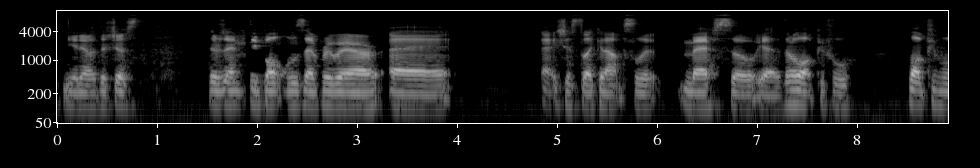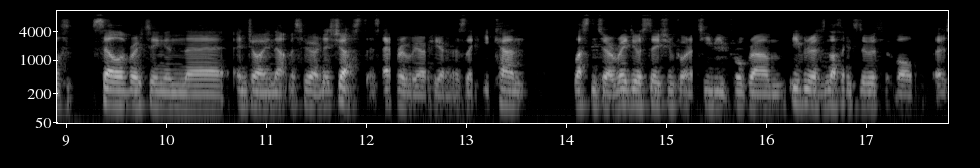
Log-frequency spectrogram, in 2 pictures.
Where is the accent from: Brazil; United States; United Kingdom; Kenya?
United Kingdom; Scotland; Two things to come back to as a Scotsman.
